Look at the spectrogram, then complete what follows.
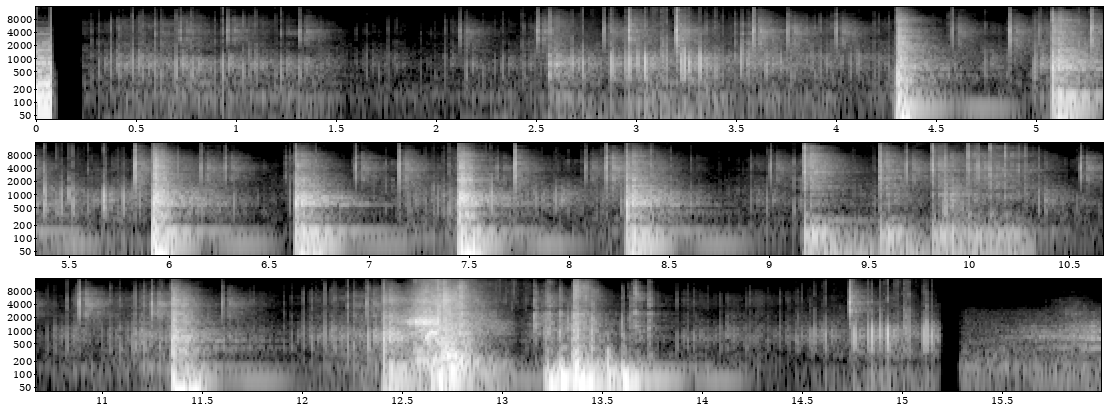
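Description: A run of about a dozen separate thunks, irregularly spaced, each with a low thump. The first comes about four seconds in after a few faint knocks, and a louder cluster falls near the three-quarter mark.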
